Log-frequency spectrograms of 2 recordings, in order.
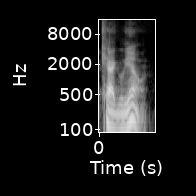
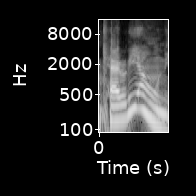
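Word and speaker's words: Caglianone: That's how you say his name, Jack Caglione. Right. Sometimes Jake puts a little Italian on it and calls him Caglione.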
